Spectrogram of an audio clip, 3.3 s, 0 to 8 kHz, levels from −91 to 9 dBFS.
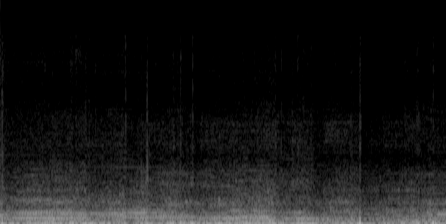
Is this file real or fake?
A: fake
